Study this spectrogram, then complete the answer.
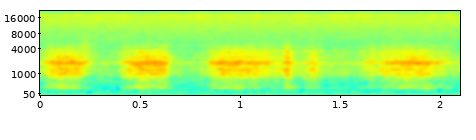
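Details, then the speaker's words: Stromberg Carlson 561 tube radio: hissy scratchy static in bursts about every half second; suspected rubbing tuning capacitor plates, though also heard as not a scratch, source unconfirmed. "hearing can be caused by a couple things so that kind of sound usually is rubbing plates"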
